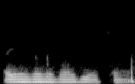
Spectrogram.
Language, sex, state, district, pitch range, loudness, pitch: Hindi, male, Uttar Pradesh, Etah, 110-120 Hz, -17 LUFS, 115 Hz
